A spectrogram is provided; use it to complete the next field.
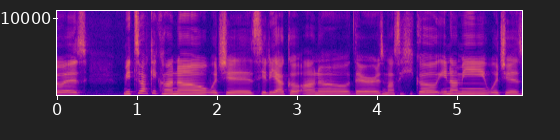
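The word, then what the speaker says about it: Hideaki Anno: Actually, Taylor Grant says right here, Mitsuaki Kano, who's actually Hideako Anno. Is that how I pronounce it?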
